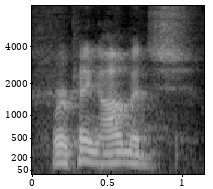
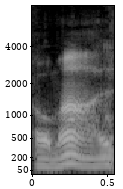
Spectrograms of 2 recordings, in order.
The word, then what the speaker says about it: Homage: They have a beer called Homage, even though it's pronounced homage. Homage. And so when they first opened, we kept ordering homage. And one time they were like, oh, it's homage.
